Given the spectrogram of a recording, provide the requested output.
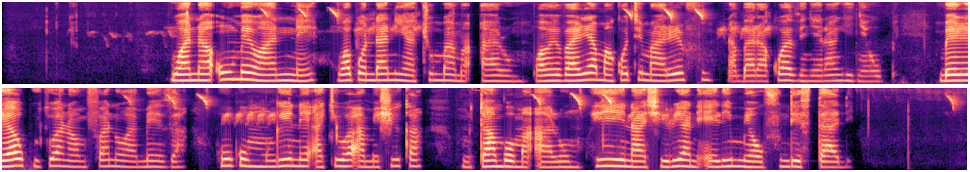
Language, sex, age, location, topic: Swahili, female, 25-35, Dar es Salaam, education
